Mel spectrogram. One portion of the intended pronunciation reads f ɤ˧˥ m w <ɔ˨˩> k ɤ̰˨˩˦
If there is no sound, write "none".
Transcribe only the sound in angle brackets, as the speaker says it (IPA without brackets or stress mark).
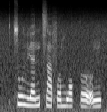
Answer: ɔ˧˥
